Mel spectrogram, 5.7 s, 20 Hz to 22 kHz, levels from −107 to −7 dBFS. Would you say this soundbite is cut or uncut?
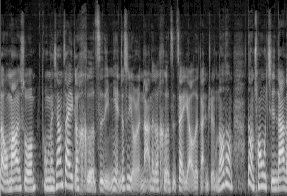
cut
